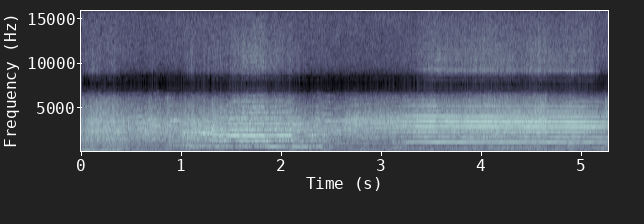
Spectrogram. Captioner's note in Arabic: اصرير الاطارات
